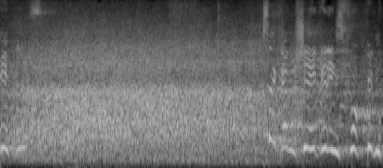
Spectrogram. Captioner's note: audience laughing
